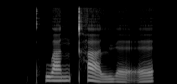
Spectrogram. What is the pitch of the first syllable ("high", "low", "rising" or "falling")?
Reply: high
